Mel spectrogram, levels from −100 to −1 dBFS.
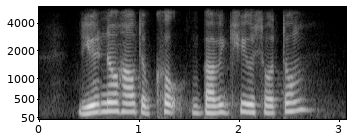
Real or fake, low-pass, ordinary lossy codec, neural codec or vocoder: fake; 5.4 kHz; Opus, 32 kbps; codec, 16 kHz, 0.8 kbps, ZipCodec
